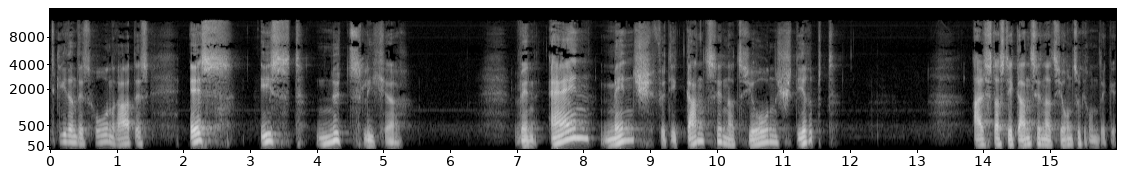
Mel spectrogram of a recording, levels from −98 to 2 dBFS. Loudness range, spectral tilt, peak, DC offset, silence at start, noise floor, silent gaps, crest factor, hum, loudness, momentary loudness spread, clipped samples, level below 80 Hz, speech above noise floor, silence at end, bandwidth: 7 LU; -4.5 dB/octave; 0 dBFS; under 0.1%; 0 s; -72 dBFS; none; 26 dB; none; -25 LUFS; 14 LU; under 0.1%; -50 dBFS; 47 dB; 0 s; 12.5 kHz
